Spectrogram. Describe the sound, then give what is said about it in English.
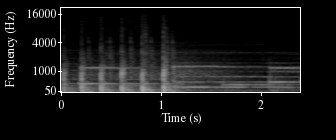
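Forceful knocking on a wooden door comes as a quick, even run of several sharp raps within about a second, followed by a low, steady humming tone. “And then, once again, a knock.”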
